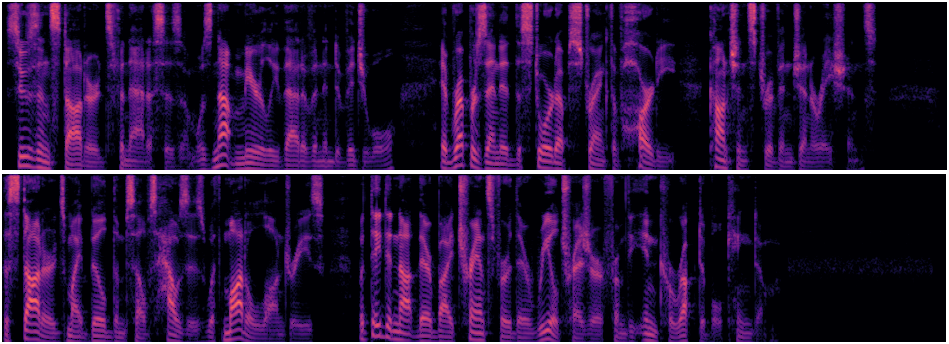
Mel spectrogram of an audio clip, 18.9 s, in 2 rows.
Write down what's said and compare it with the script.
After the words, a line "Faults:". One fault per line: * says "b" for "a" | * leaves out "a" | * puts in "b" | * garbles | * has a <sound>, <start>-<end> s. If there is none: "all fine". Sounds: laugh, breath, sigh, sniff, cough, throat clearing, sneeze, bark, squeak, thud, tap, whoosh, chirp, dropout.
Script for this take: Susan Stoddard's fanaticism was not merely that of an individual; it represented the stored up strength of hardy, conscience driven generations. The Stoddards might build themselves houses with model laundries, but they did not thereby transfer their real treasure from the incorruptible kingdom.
Susan Stoddard's fanaticism was not merely that of an individual; it represented the stored up strength of hardy, conscience driven generations. The Stoddards might build themselves houses with model laundries, but they did not thereby transfer their real treasure from the incorruptible kingdom.
Faults:
all fine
